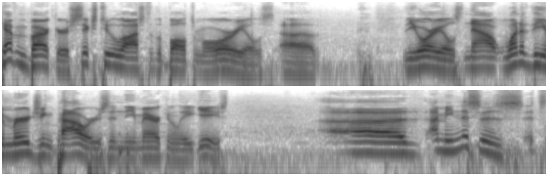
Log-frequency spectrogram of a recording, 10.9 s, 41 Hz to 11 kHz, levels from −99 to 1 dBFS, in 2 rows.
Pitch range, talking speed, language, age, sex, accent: 110-155 Hz, 150 wpm, English, 40-59, male, American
